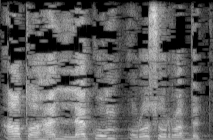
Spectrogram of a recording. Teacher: اللام تدغم في الراء والراء تدغم في اللام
